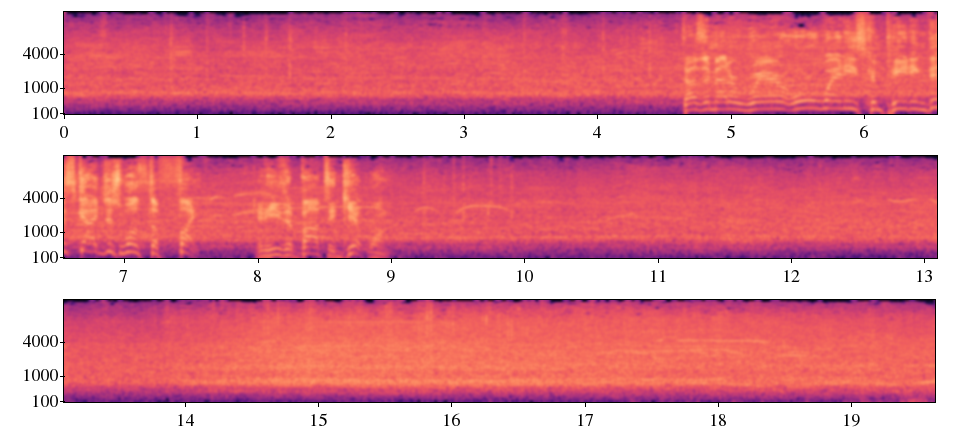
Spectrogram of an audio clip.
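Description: A large crowd cheers steadily in a big arena.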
